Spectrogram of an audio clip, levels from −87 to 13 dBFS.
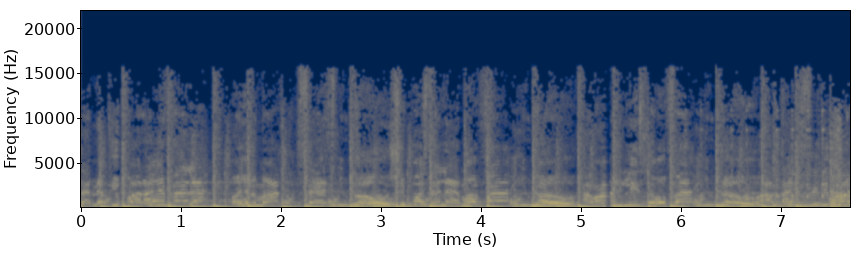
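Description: At 5.23 s a burst of packet loss disrupts about 80 ms of the stream. The receiver extends the last received sound for roughly 50 ms, fading it down, then playback resumes with about 40 ms of audio skipped entirely.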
